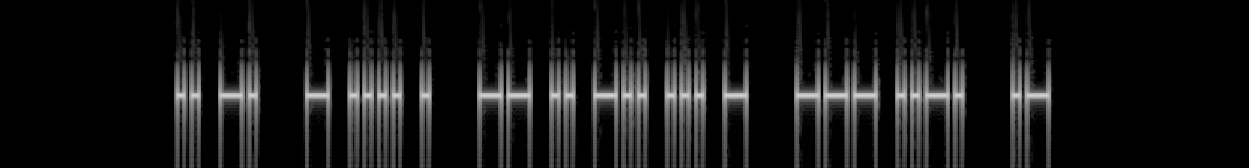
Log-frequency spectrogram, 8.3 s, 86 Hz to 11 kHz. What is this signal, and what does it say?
Morse code, heard as a keyed tone, about 25 wpm, 700 Hz. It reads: IN THE MIDST OF A
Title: Sets of 5 Words 25wpm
